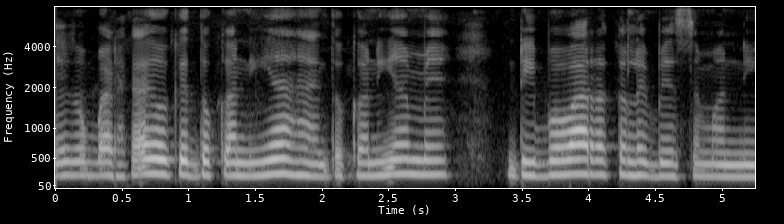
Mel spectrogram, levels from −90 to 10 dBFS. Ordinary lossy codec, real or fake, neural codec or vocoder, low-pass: none; real; none; none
